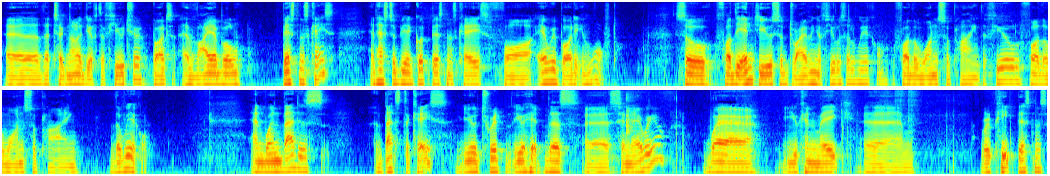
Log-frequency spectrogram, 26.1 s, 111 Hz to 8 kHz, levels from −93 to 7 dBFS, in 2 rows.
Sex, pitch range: male, 90-110 Hz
